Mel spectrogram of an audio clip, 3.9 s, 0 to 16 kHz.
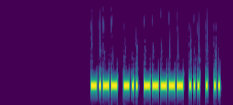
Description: Morse code, heard as a keyed tone, about 34 wpm, 700 Hz. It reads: YD0SEI
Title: DXCC-100 Call Signs - 6 Characters - Repeated 2x - 35wpm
